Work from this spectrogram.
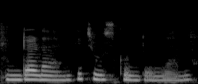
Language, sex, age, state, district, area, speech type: Telugu, female, 30-45, Telangana, Jagtial, rural, spontaneous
